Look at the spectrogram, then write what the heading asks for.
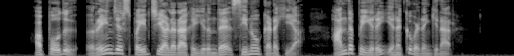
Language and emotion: Tamil, neutral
